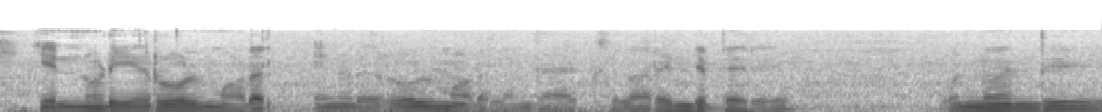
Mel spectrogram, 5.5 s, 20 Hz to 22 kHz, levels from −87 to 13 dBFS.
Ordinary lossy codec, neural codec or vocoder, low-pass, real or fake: none; none; 7.2 kHz; real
